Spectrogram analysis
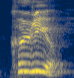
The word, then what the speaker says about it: career: Career. Career, not carrier. Carrier is something that you have at the back of the cycle. It's career. Starts with the sound of k, not k. Also, the last letter R, where you roll your tongue, is silent. So it's not career, it's career.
